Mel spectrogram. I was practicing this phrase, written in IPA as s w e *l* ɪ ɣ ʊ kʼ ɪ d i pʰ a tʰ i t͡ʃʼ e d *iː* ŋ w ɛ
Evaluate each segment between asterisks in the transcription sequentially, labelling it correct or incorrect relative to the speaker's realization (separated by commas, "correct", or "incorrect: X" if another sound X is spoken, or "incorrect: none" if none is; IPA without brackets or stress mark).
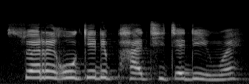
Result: incorrect: r, correct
